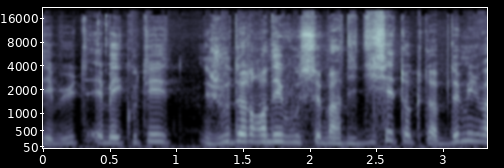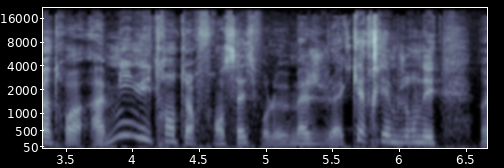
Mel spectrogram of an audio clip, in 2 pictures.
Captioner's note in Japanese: フランス語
